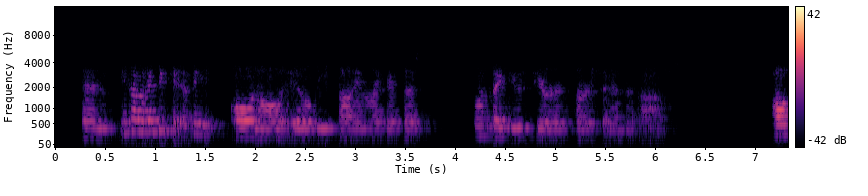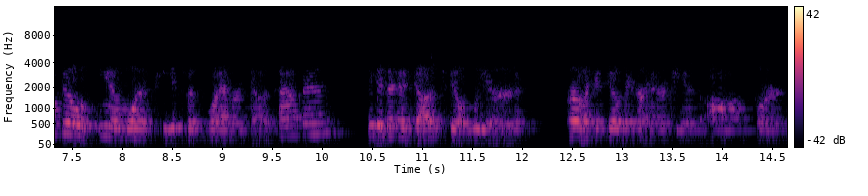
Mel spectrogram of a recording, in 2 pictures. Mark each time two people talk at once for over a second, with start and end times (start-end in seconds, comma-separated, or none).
none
